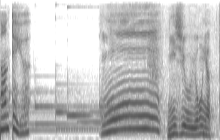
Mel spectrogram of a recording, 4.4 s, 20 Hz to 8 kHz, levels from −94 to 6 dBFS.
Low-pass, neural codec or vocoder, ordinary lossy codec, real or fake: 7.2 kHz; none; none; real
